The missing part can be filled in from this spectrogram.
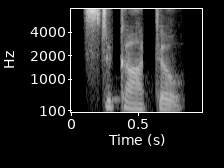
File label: "staccato", Indian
